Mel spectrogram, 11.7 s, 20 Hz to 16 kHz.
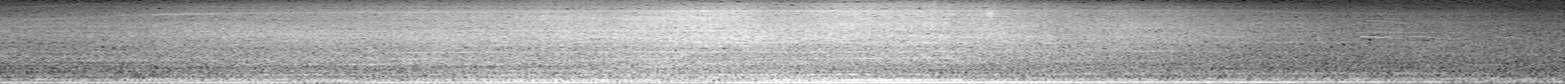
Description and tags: Log Truck Pass
A log truck drives by on a country highway shortly after a light rain, a slight breeze rustles leaves in the trees. Recorded with an SM-57.
country-highway, drive-by, log-truck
